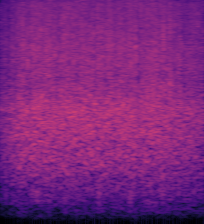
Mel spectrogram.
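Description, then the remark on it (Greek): Sustained applause from a large assembly in parliament, the Prime Minister, ministers and MPs standing to applaud the Ukrainian President; steady dense clapping with no pauses or voices, loud and even throughout. “Ο Πρωθυπουργό, Υπουργοί και βουλευτέ σηκώθηκαν όρθιοι για να χειροκροτήσουν τον Ουκρανό Πρόεδρο.”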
